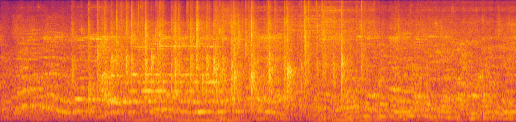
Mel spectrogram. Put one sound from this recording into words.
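A crowd of young people claps.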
